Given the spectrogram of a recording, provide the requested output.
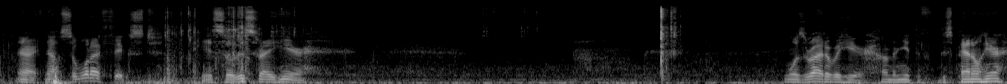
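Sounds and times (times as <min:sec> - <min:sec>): small metal parts handled: 0:01.6 - 0:03.1, 0:04.6 - 0:05.7.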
